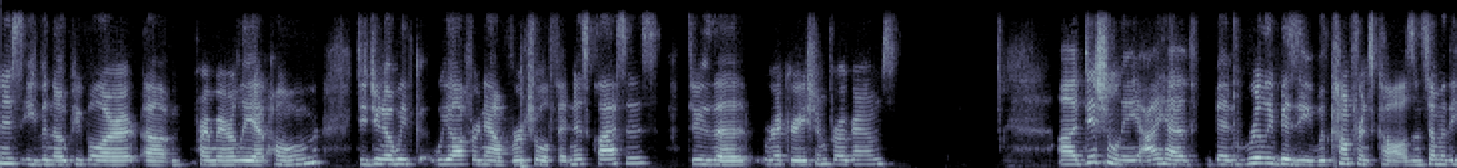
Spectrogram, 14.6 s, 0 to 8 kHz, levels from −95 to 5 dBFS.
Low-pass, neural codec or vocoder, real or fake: 7.2 kHz; none; real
